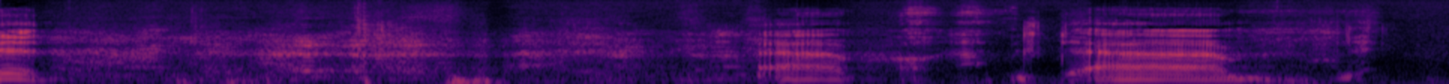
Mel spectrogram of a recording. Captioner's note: audience laughing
